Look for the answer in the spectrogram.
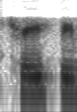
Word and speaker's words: Tracy: My name is Tracy. My company's name is Trazy. It rhymes. It was sort of a happy accident that ends up being easy to remember.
